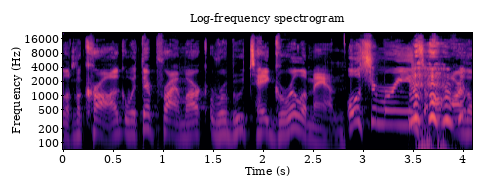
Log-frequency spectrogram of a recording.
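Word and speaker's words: Roboute: Rabute. That's how it's said. An analyst, a diplomat. Sorry, what was your name? Rabute? Do you mean Robert? No, Rabute.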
